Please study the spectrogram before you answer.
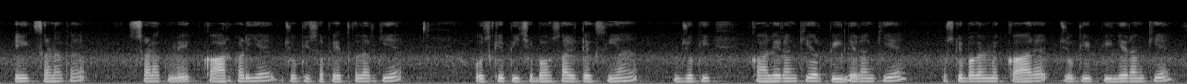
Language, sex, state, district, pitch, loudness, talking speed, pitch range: Hindi, male, Uttar Pradesh, Muzaffarnagar, 145 Hz, -21 LUFS, 215 wpm, 140-150 Hz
